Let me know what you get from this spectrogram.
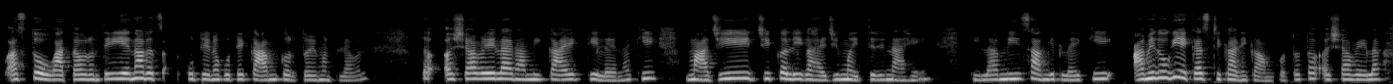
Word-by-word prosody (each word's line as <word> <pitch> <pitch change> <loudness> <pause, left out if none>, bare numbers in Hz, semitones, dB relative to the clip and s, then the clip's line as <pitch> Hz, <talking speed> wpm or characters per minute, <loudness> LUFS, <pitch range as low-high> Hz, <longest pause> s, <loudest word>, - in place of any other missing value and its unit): असतो 245 +1 +3
वातावरण 225 +1 +1
ते 250 - 0
येणारच 260 0 +4 0.2
कुठे 240 -2 -2
ना 225 - 0
कुठे 230 0 -3
काम 215 0 +2
करतो 205 -2 -6
आहे 205 0 -4
म्हटल्यावर. 195 -1 -9 0.6
तर - - -3 0.2
अशा 245 +2 0
वेळेला 260 -1 +5
ना 230 -1 0
मी 230 0 +2
काय 225 0 0
केलं 230 -5 -2
आहे 185 - -6
ना, 200 +4 -8
की 275 +1 -1 0.4
माझी 245 +5 +2
जी 265 0 -2
कलीग 245 -3 +2
आहे, 200 -3 -3
जी 225 +4 -3
मैत्रीण 220 0 0
आहे, 195 +3 -7 0.5
तिला 215 +1 -4
मी 250 +2 +5
सांगितलं 230 -5 0
आहे, 210 - -3
की 260 0 0 0.3
आम्ही 255 +5 +7
दोघी 305 +2 +4
एकाच 260 -2 0
ठिकाणी 225 -4 -2
काम 185 -4 -8
करतो. 205 +5 -10
तर 265 - -1
अशा 230 +1 -4
वेळेला, 225 +1 -1
230 Hz, 180 wpm, -25 LUFS, 215-255 Hz, 0.6 s, आम्ही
